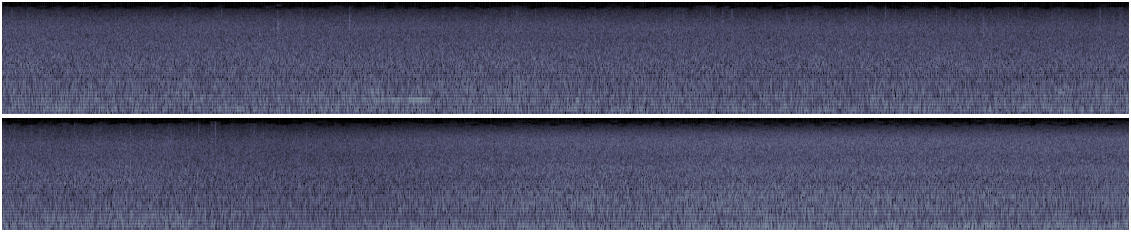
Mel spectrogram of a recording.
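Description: Steady rush of Akaka Falls, a tall waterfall plunging into a forested gorge, growing a little louder about two-thirds of the way through.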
